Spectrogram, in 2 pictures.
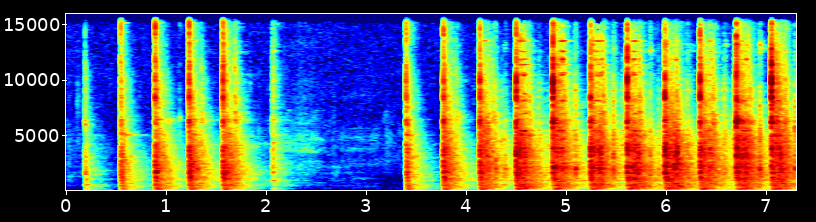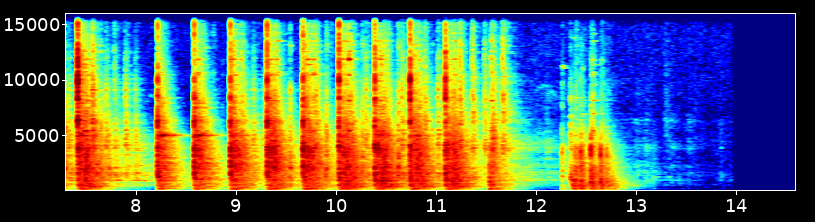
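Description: Hammer driving half-inch cable staples into a wooden gate frame to hold down wire mesh. Quick hammer blows about three a second: a short run, a brief pause, then a long steady run of blows that stops near the end.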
